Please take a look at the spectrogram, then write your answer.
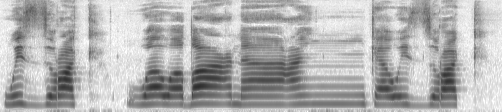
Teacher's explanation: دھیان رہے را کو بھاری آواز سے پڑھنا ہے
